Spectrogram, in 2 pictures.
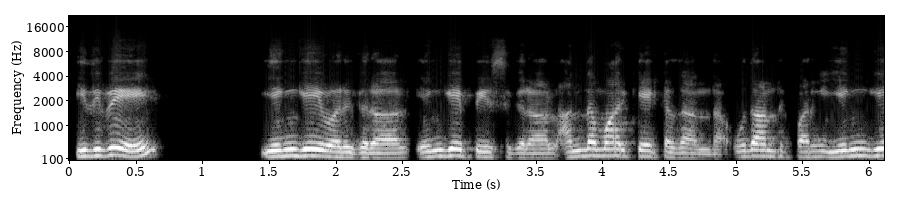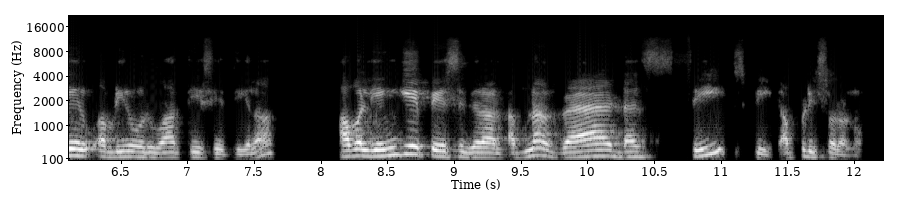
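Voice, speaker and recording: A man's voice: fairly high pitch, darkish tone. A man teaching English grammar, explaining patiently and drilling sentence patterns one by one. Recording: dull lo-fi recording.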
